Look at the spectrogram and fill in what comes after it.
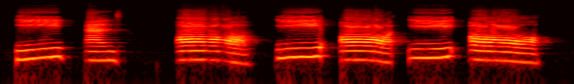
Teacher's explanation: And the ah, I feel it buzzing in the back. E, I feel it centered and buzzing in the front.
